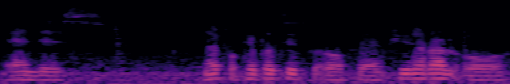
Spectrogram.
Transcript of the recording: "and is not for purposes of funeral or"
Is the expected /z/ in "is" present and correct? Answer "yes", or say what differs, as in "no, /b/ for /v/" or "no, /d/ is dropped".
no, /s/ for /z/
